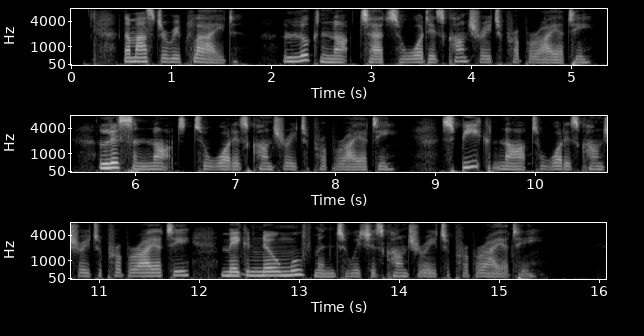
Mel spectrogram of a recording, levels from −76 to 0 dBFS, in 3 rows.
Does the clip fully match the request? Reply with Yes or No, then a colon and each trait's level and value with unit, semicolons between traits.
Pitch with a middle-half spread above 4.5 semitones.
No: average, 3.9 semitones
